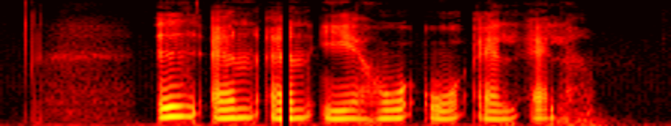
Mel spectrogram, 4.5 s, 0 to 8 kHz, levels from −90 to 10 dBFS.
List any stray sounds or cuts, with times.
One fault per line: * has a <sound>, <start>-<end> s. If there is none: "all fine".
* has a dropout, 1.9-1.9 s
